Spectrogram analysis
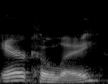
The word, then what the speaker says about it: Ercole: so this is erica and it says say air collar on it that's how you pronounce it 2019 is a barbara del monferrato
